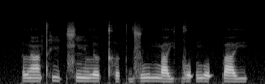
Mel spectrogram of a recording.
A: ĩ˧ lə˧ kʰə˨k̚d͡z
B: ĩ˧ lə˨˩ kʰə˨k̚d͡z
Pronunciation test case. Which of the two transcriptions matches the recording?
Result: A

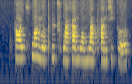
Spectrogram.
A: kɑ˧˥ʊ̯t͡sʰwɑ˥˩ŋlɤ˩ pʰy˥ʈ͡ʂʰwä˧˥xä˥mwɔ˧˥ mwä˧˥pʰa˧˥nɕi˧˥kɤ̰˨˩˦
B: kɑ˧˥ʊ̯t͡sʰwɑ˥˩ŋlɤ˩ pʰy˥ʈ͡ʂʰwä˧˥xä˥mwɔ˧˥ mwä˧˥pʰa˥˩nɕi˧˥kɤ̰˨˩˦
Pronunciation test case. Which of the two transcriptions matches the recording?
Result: A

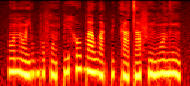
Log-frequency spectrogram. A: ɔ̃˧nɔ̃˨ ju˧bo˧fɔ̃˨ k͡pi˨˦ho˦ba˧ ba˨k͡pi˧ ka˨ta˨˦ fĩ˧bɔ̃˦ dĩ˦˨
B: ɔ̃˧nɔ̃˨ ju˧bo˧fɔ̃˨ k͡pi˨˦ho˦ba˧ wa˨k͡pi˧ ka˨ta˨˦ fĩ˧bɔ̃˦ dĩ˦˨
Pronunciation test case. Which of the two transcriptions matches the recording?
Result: B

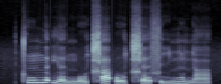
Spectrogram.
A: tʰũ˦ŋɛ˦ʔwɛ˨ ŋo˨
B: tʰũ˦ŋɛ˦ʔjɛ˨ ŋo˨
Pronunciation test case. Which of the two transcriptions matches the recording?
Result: B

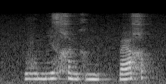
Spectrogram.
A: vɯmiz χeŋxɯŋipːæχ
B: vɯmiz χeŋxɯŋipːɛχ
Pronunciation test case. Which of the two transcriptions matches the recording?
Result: A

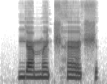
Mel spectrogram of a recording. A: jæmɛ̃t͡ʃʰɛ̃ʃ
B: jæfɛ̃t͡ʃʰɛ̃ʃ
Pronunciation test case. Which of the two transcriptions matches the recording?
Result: A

